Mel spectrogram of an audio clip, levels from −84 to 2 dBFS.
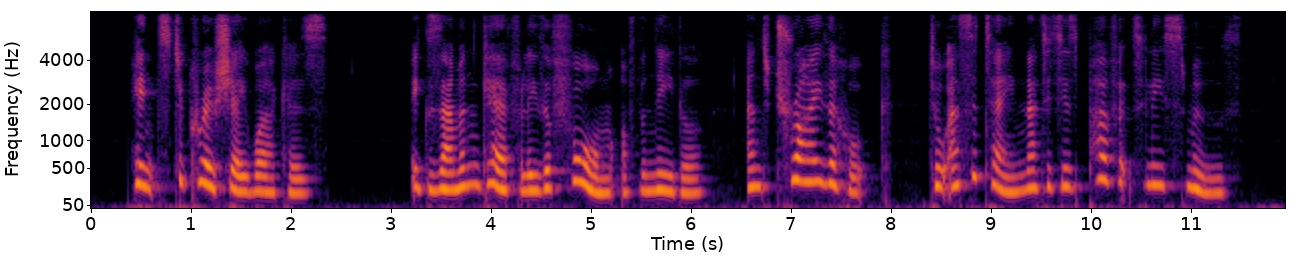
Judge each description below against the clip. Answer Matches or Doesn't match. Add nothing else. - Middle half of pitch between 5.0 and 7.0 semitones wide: Matches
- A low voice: Doesn't match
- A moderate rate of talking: Doesn't match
